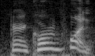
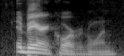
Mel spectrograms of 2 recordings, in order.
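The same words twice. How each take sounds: First: Exasperated high repeat; mock disbelief. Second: Said in the usual way. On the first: Real, not acted.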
